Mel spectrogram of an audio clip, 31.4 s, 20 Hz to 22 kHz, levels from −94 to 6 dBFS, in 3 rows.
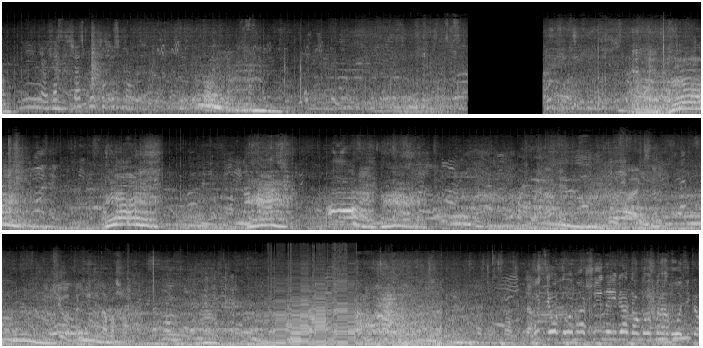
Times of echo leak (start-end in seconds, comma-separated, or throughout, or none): none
